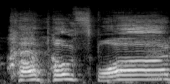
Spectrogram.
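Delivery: mock rallying call. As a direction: call it out like a squad cry, stretched. Imitates friend calling out his catchphrase.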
